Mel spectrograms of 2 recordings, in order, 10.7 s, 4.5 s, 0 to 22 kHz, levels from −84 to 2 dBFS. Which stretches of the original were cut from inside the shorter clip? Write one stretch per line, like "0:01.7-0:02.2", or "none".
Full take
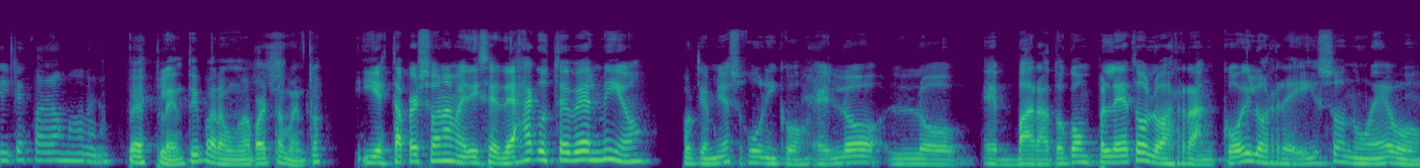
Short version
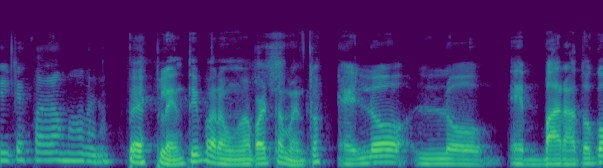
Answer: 0:02.5-0:06.1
